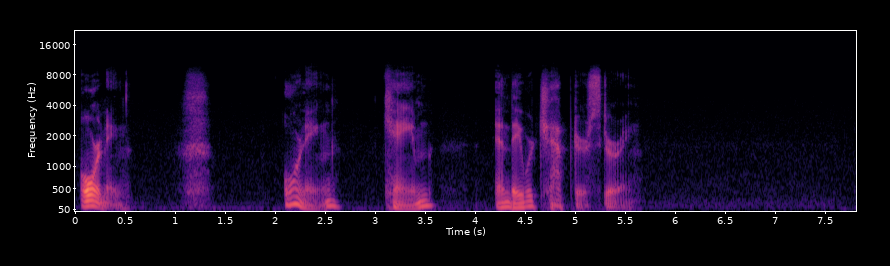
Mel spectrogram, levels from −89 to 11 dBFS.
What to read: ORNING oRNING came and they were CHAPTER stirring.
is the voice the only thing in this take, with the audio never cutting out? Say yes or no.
yes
